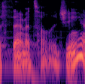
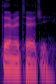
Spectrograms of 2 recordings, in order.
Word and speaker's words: thaumaturgy: Okay, and as for the Thermatology, I just want to see... Sorry, Oh, I'm my not It's going to just say it's very it's- effect based. yeah, It's like okay. prestidigitation. it's pronounced thaumaturgy.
